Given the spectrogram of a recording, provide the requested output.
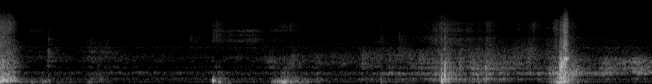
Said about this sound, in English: Lots of bees. I'm being pretty gentle. So there are a lot more bees in here that are getting a little bit more riled up.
